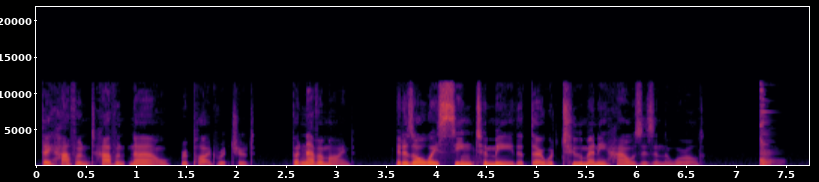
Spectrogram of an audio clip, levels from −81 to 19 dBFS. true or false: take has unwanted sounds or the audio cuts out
true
